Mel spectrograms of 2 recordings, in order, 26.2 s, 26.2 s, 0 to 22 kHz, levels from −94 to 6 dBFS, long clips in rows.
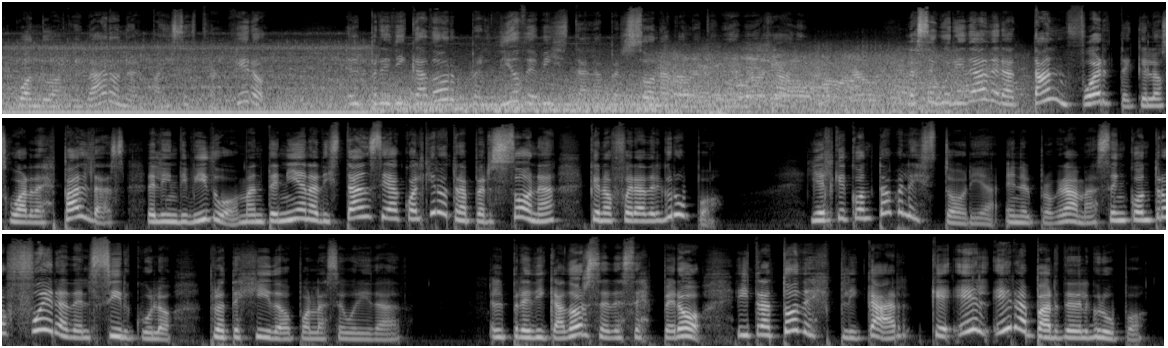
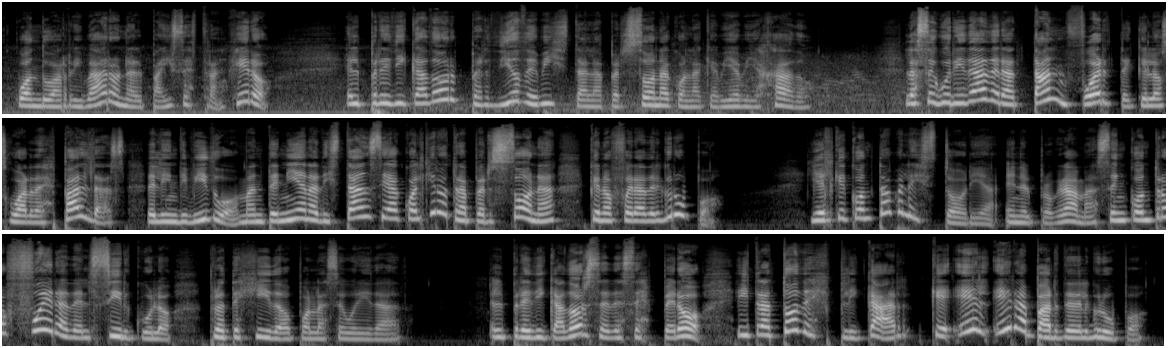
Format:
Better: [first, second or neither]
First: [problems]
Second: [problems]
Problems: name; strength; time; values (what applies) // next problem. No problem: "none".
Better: second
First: train or aircraft noise; loud; until 7 s; as loud as the speech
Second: train or aircraft noise; faint; until 7 s; 30 dB below the speech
